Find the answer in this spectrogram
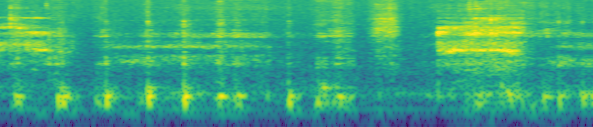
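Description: Faint pencil strokes on paper: a run of short, irregular scratches several times a second.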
